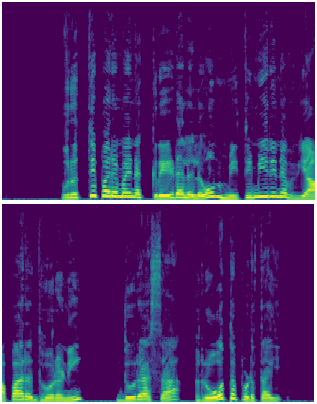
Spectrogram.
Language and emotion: Telugu, disgusted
